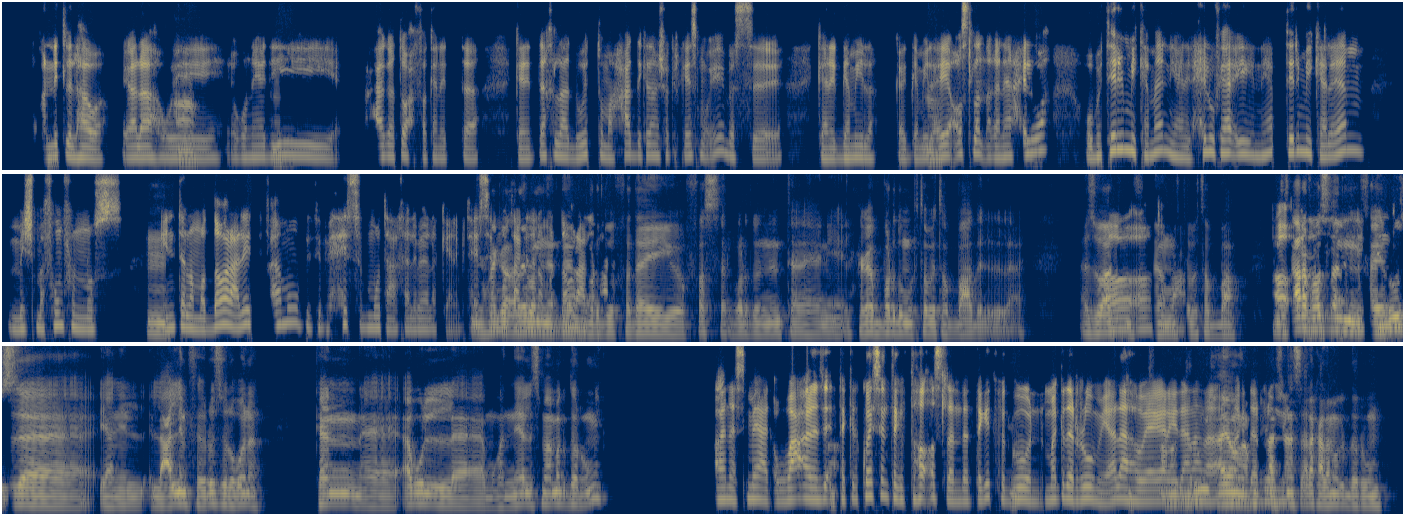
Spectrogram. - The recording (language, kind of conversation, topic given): Arabic, podcast, احكيلي عن أول أغنية غيرت ذوقك الموسيقي؟
- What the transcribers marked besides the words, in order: in English: "duetto"; distorted speech; in English: "الراب"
